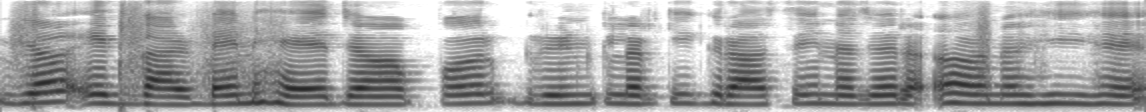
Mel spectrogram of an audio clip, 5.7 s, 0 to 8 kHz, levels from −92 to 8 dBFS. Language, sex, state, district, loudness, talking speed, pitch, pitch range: Hindi, female, Jharkhand, Deoghar, -17 LUFS, 145 wpm, 230 Hz, 220-240 Hz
